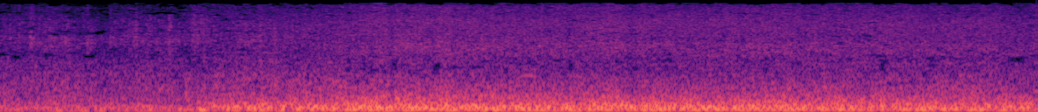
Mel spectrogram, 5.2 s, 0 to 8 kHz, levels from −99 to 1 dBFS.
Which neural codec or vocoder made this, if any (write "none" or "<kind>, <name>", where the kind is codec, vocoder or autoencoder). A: none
